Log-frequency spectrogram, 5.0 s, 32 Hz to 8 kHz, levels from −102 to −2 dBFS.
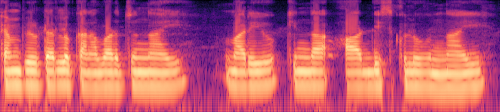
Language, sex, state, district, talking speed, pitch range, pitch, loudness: Telugu, male, Telangana, Mahabubabad, 85 wpm, 115-120 Hz, 115 Hz, -14 LUFS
